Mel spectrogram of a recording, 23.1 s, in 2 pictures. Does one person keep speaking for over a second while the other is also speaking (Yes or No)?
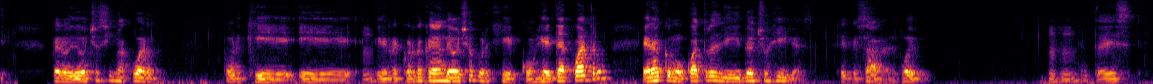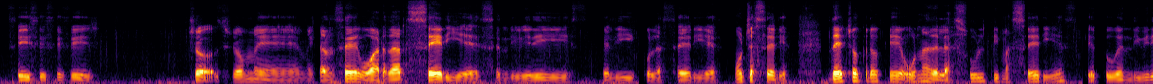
No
